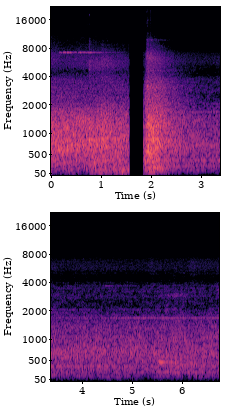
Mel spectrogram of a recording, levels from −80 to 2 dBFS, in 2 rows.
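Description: At 1.57 s the audio cuts to silence for 284 ms, resuming at 1.85 s. This is a playback stall, most likely the player starving for data or its output thread being blocked, leaving an abrupt gap in mid-flow until output recovers.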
